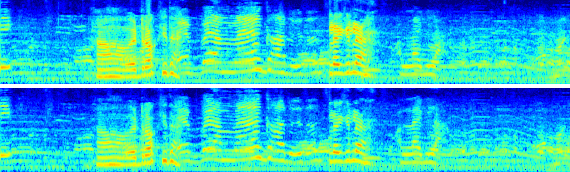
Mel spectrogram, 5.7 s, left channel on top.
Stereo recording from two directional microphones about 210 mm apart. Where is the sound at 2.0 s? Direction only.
5° right (ahead or behind).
